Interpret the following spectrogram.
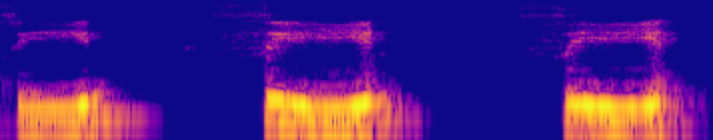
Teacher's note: سین جب مخرج ہوگا تو دونوں دانت بند ہو جائیں گے اور اس کی آواز باریک جیسی آئے گی، سیٹی کی طرح آئے گی۔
